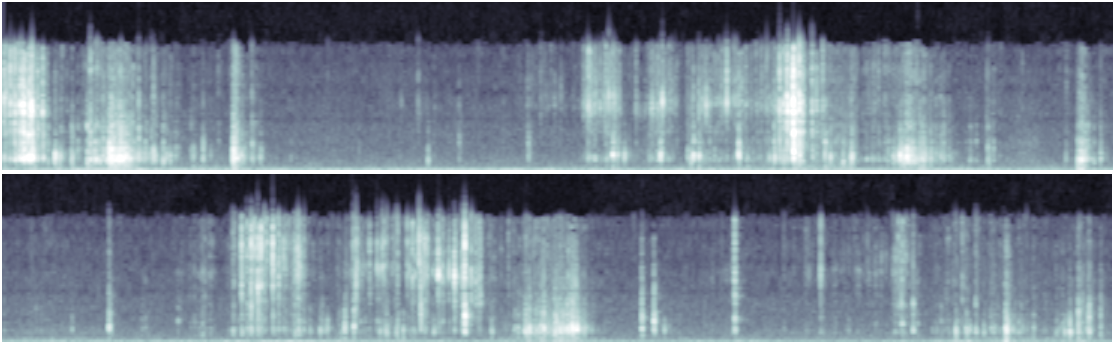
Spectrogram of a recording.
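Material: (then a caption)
Soap. A metal blade scrapes into the scored surface of a solid, oval, coral-colored bar of dry soap held in the hand, breaking off small cubes. Bright, crisp crunching and crackling come in irregular bursts over a quiet low rumble.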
